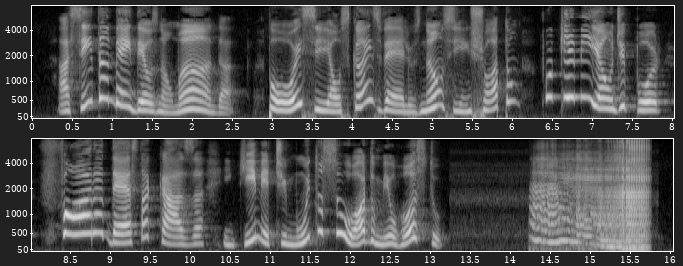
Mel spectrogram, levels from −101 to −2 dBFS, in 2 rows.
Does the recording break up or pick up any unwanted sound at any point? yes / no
yes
